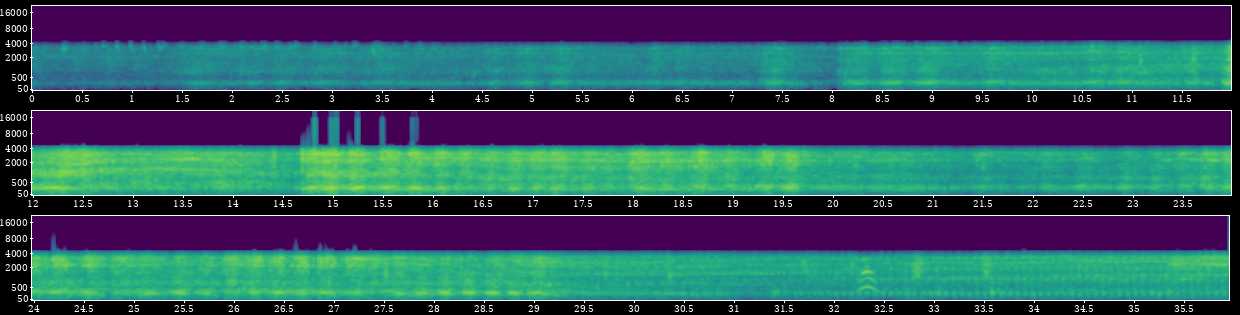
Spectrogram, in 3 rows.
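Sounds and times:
atv engine revving: 0.6 - 35.9.

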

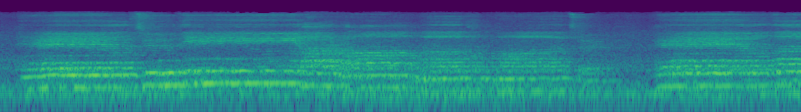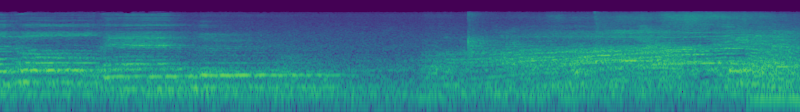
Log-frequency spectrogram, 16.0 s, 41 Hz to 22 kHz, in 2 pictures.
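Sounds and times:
crowd singing together: 0.0 - 11.6, 12.5 - 16.0.

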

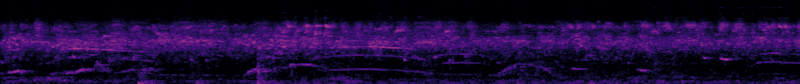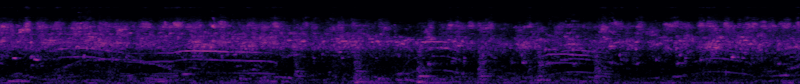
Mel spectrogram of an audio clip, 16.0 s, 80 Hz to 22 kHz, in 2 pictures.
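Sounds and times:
small birds chirping: 0.0 - 16.0
kittens meowing: 2.4 - 16.0.

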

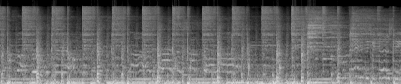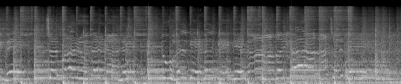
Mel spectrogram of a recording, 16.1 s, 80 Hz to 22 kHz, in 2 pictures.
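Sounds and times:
woman singing: 0.0 - 5.8, 6.5 - 16.0
drum kit: 0.0 - 16.0.

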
